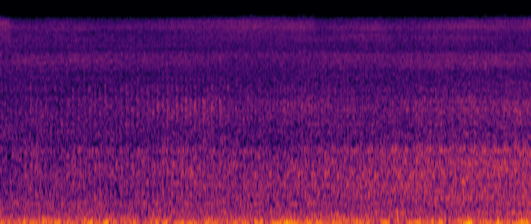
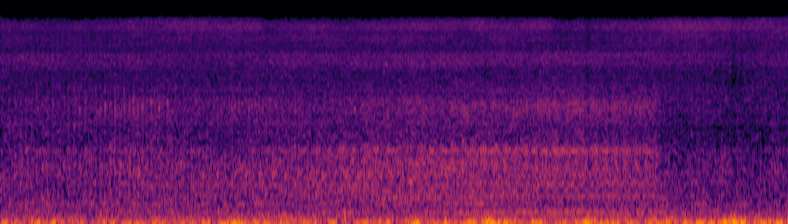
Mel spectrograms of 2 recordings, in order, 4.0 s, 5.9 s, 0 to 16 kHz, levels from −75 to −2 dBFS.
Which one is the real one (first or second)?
first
